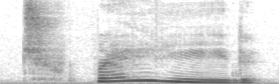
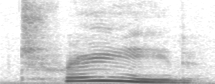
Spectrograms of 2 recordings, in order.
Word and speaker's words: trade: Tur is a special sound. A is long. E is silent. Tur, aid. Tur, aid. Trade. Trade.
